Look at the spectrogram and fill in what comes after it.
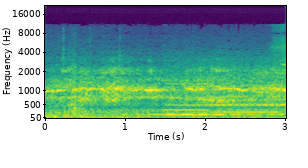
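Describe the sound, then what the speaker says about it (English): A low-powered race car in a racing video game runs over a rumble strip while braking, a steady buzzing rattle mixed with engine drone and tire noise, continuous and moderately loud, with no talking. "I'm hitting that rumble strip for braking."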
